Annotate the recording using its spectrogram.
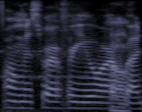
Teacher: God, that is really annoying vocal fry, if you ask me.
